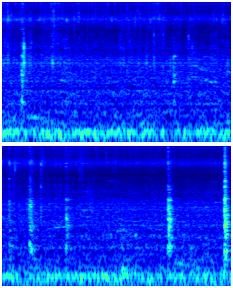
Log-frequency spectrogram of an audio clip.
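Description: Garlic, dried red chillies and curry leaves sizzling in hot ghee in a small metal tadka pan as they brown, stirred with a metal spoon that clicks against the pan about five times.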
